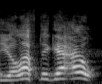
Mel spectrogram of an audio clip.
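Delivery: high, loud order to leave. Retold or imitated. Zoo keeper orders him out, high and loud.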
